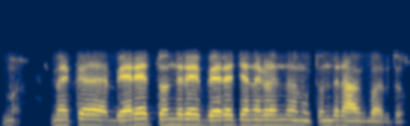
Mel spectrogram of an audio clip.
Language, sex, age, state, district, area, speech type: Kannada, male, 18-30, Karnataka, Koppal, rural, conversation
